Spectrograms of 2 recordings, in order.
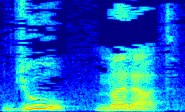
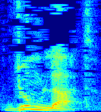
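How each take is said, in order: First: جملات as ju-ma-lat, slowly split; slow, separated syllables in جملات, "ma" in the middle; light fatha. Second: جملات as jum-lat; no vowel after the م in جملات; silent middle letter. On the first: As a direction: put an "a" after the م in جملات. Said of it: "لأن فتحة خفيفة". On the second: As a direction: close the first syllable on م in جملات. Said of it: "سكن الميم". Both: Shown as a demonstration.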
